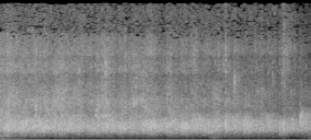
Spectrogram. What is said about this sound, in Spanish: Entonces, vamos un aplauso a los pastores y a la visión.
